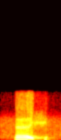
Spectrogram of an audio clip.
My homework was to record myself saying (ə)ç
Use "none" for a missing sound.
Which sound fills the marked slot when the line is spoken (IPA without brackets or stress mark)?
ɛ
